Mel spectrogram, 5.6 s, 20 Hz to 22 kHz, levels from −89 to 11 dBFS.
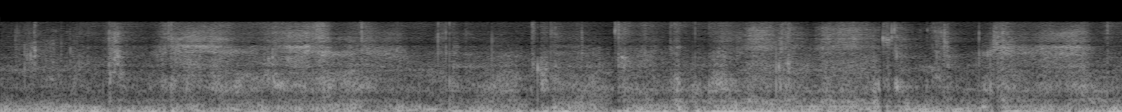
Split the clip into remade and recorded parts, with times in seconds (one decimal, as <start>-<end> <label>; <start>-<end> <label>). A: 0.0-0.4 recorded; 0.4-3.7 remade; 3.7-4.7 recorded; 4.7-5.6 remade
